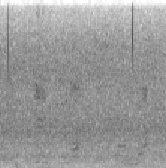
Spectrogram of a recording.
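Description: Faint children's voices at play over a quiet, steady background music bed with held tones.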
